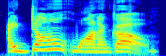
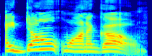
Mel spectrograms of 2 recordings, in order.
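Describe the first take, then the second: The two takes are said the same way.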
